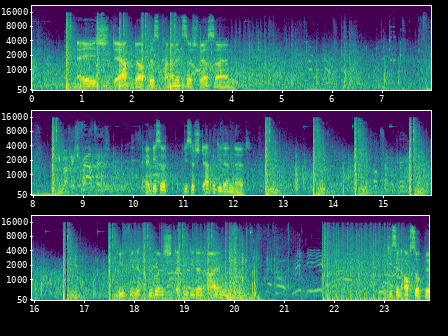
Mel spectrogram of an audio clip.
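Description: Rifle shots crack out one at a time, close by.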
